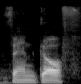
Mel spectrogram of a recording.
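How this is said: The name is said in a non-American way. It follows the pronunciation used in the movie. "how the movie pronounces it"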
